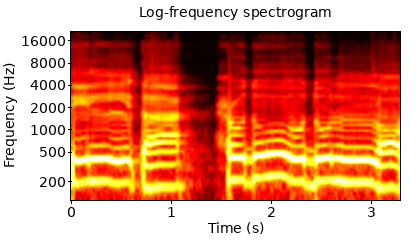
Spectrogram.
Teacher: আল্লাহ শব্দের পূর্বে জবর অথবা পেশ হলে আল্লাহ শব্দটিকে ল মোটা করে পড়তে হবে।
